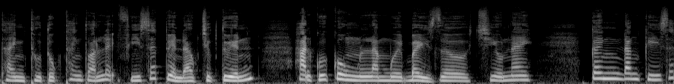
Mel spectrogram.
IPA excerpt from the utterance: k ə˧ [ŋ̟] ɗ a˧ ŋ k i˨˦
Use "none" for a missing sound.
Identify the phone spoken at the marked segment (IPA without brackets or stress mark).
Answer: ŋ̟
